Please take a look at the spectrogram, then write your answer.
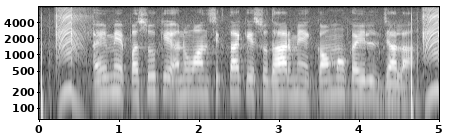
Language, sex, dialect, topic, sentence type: Bhojpuri, male, Northern, agriculture, statement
